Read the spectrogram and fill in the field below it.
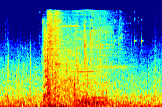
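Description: Crystals shatter with a loud, ringing crash.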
